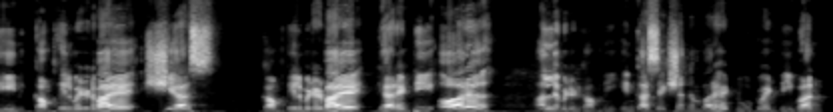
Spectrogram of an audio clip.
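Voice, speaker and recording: Bright, high-voiced male teacher drilling a class. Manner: drills students with repeated quick questions; mixes English terms into Hindi. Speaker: commerce law teacher. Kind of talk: classroom lecture.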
